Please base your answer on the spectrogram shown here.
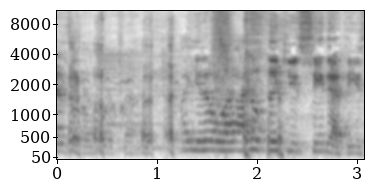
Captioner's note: laughing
